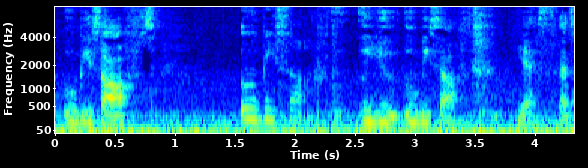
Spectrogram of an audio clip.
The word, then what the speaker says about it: Ubisoft: in this game i feel like ubisoft's ubisoft ubisoft yes that's how it's pronounced ubisoft um is just making games under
